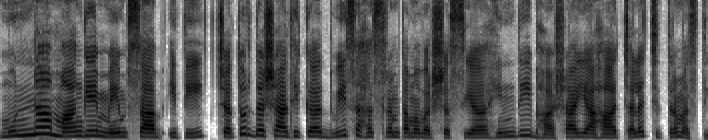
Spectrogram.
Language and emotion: Sanskrit, neutral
